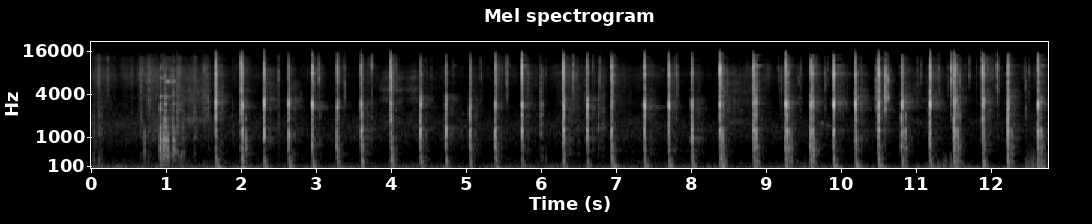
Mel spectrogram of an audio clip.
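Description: A file rasps against a saw chain in quick, even strokes.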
